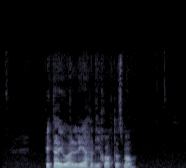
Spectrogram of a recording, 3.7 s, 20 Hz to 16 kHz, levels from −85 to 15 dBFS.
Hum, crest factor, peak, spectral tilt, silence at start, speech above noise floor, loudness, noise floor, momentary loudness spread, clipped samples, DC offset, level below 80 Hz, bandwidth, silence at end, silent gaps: none; 18 dB; -4 dBFS; -7.5 dB/octave; 0.9 s; 50 dB; -21 LUFS; -71 dBFS; 11 LU; under 0.1%; under 0.1%; -62 dBFS; 11 kHz; 1.05 s; none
